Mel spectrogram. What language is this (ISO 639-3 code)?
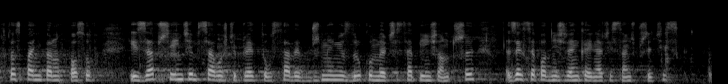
pol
